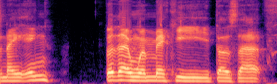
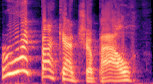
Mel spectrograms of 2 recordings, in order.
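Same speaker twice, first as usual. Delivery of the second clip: high put-on cartoon mouse voice, buddy-buddy and friendly; 7 semitones higher than usual. Quoting a wholesome moment between Yoda and Mickey: Mickey Mouse voice. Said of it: "not a bad Mickey voice".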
